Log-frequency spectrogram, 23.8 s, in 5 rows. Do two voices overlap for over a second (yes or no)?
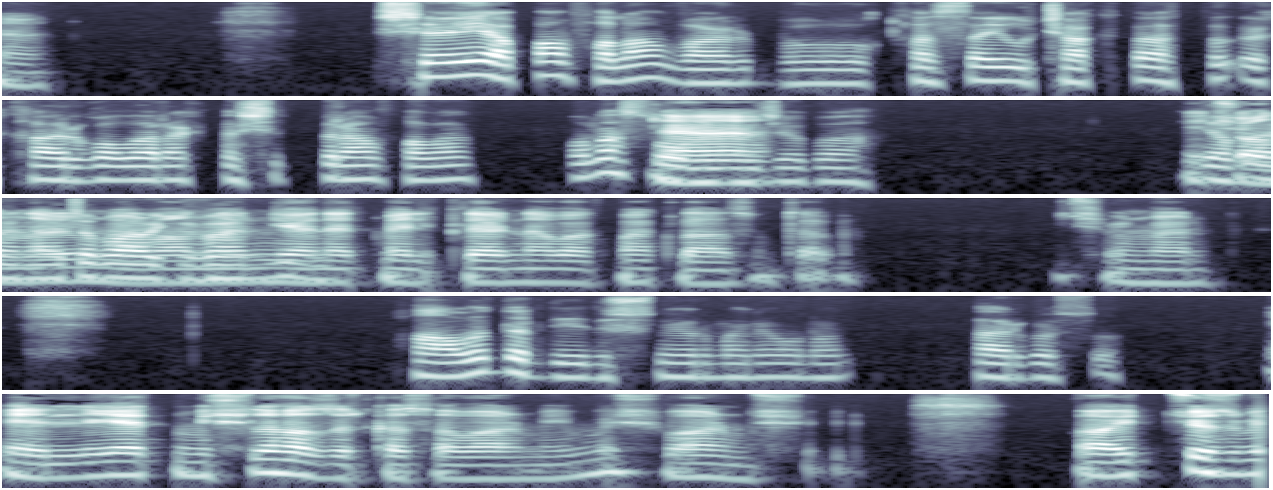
yes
